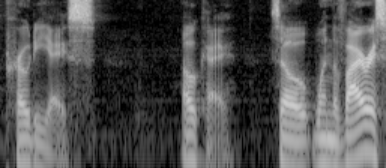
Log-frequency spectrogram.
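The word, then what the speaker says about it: protease: harboring harboring the matured membrane Fusion Machinery transmembrane protees Serene 2 which Co colocalizes with A2 at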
